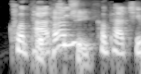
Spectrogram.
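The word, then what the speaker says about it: Klapatche: South Puyallup River to, I'm never going to pronounce that, Clapshy Park? Clapatchie Okay, Park.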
